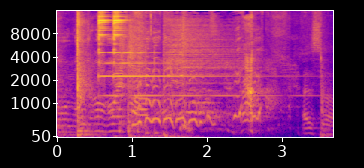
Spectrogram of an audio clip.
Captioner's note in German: Gelächter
